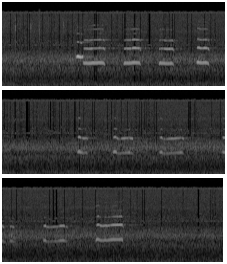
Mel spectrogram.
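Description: A bird calling in short, clear, evenly pitched notes about half a second apart: a run of four louder notes, then after a pause a quieter run of about six.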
